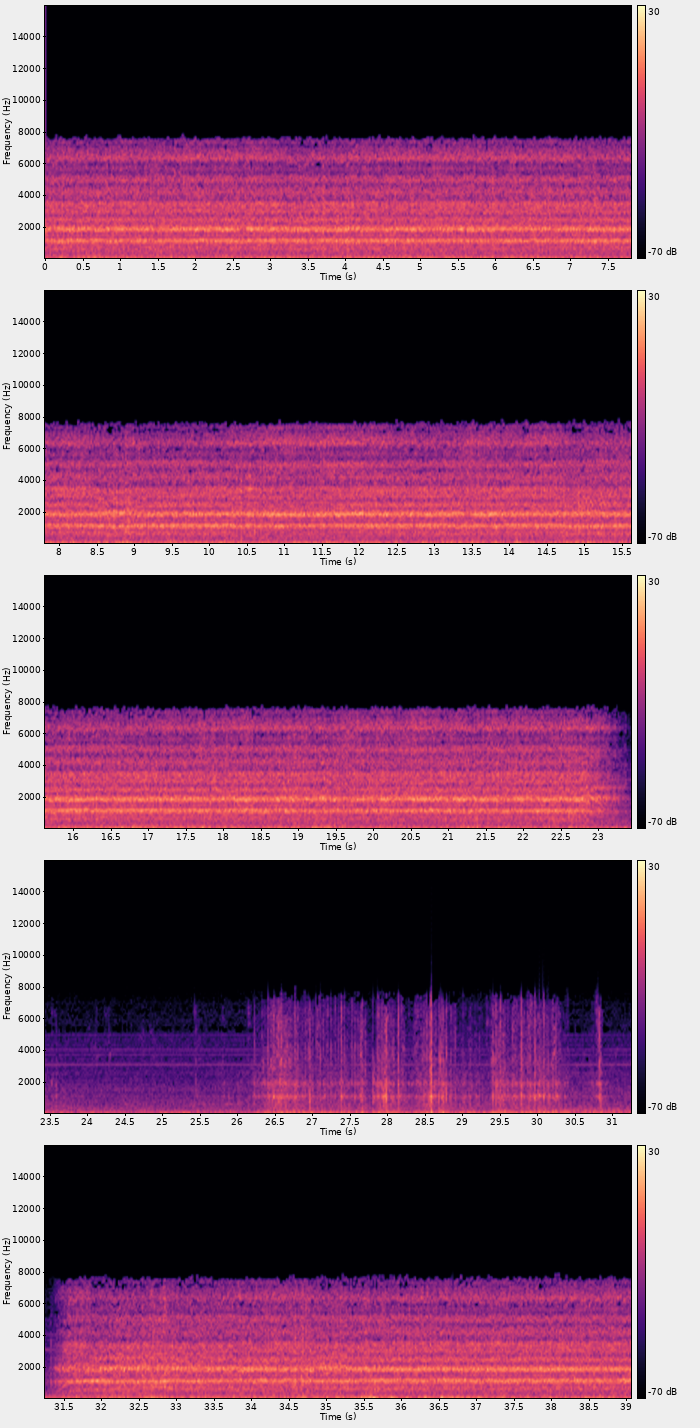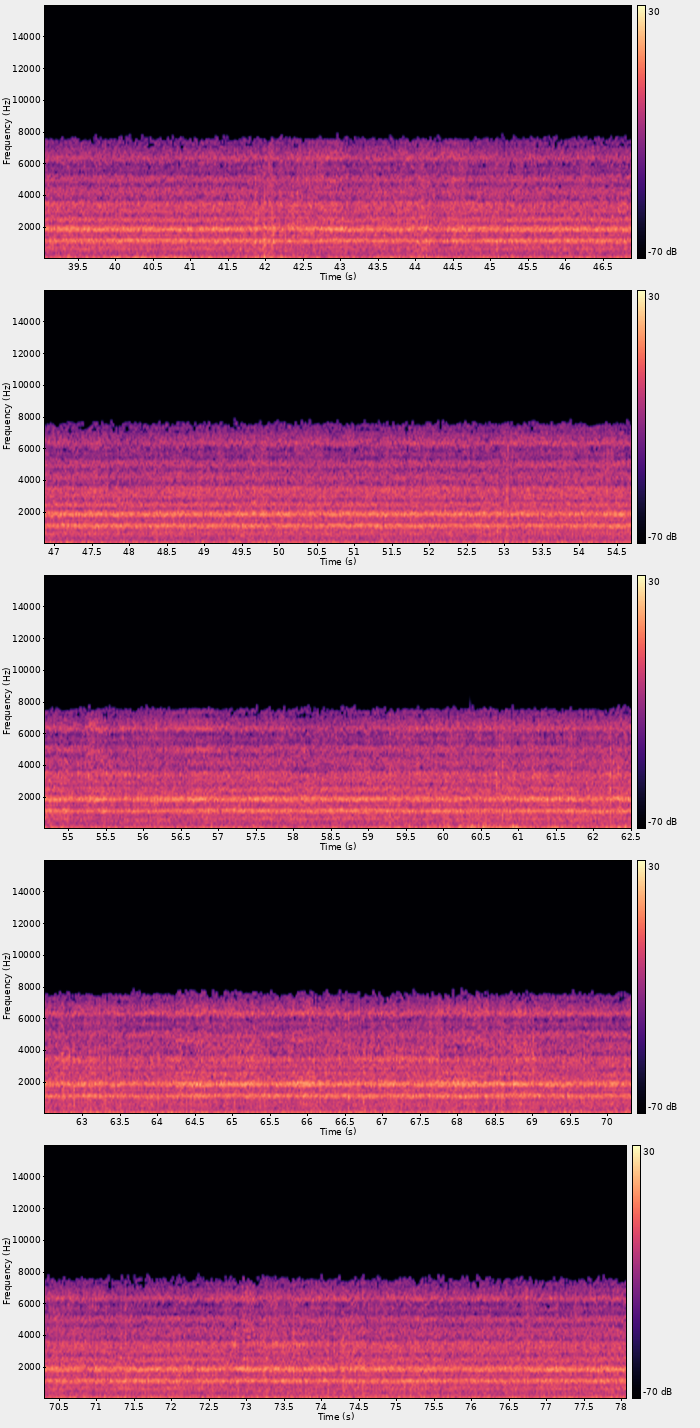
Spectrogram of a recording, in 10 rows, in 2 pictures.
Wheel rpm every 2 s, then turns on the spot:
160, 160, 160, 160, 160, 160, 160, 160, 160, 160, 160, 100, 0, 20, 10, 30, 150, 160, 160, 160, 160, 160, 160, 160, 160, 160, 160, 160, 160, 160, 160, 160, 160, 160, 160, 160, 160, 160, 160.
26-30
